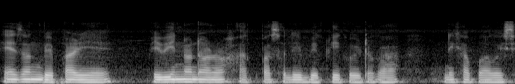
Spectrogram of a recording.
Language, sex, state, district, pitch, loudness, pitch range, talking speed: Assamese, male, Assam, Sonitpur, 110 Hz, -16 LUFS, 105-115 Hz, 130 wpm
